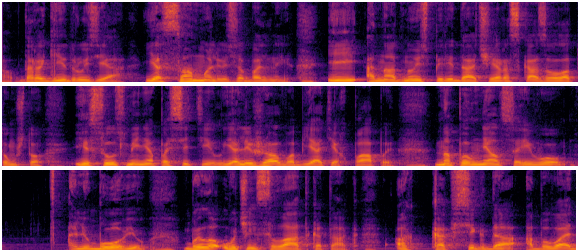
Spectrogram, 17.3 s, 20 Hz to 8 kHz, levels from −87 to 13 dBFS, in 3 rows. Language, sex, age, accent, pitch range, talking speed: Russian, male, 30-49, native, 95-115 Hz, 130 wpm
